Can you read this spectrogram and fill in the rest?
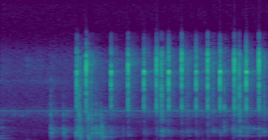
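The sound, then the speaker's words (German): A rapid series of sharp, fairly crisp clicks from a computer keyboard or mouse as people click in a computer game, coming in an uneven rhythm after a brief rustle at the start. “Okay, ihr hört uns wahrscheinlich jetzt gerade klicken.”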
